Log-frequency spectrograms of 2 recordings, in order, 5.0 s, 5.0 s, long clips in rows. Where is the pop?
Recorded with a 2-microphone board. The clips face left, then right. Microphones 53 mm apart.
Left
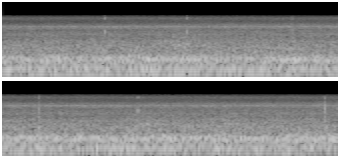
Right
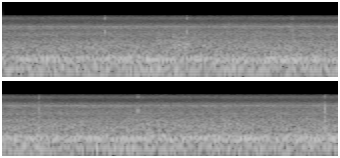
I don't hear a pop.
